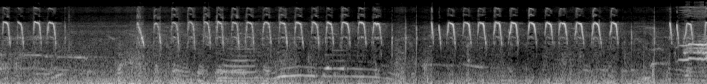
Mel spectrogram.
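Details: Mountain tailorbird used as a lure to spur other birds into singing: a rapid series of high, sharply repeated chirps in fast bursts, broken by short pauses and lower twittering notes.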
